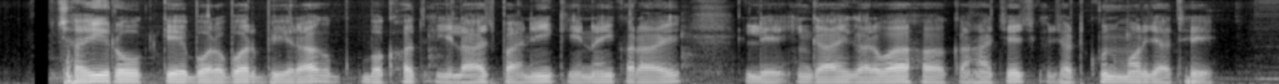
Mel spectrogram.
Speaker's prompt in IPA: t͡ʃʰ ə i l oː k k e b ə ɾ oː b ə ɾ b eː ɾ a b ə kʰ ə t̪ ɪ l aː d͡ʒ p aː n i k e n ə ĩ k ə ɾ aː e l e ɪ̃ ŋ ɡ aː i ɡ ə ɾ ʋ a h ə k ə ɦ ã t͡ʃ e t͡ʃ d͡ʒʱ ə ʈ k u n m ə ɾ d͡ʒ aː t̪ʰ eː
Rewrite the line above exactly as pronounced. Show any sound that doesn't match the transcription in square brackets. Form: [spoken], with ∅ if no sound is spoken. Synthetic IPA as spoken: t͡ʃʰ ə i [ɾ] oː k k e b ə ɾ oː b ə ɾ b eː ɾ a b ə kʰ ə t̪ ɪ l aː d͡ʒ p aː n i k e n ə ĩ k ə ɾ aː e l e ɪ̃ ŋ ɡ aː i ɡ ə ɾ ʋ a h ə k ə ɦ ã t͡ʃ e t͡ʃ d͡ʒʱ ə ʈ k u n m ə ɾ d͡ʒ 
